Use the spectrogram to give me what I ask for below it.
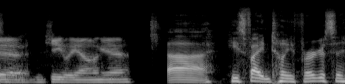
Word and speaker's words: Jingliang: Jingliang is how you say Yeah, it. Ji Liang, yeah.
